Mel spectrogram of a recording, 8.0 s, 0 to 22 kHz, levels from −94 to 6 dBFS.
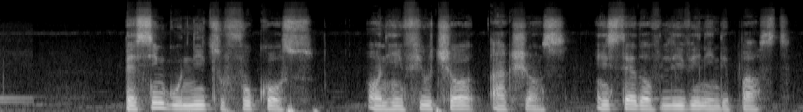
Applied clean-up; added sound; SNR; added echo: none; none; none; none.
